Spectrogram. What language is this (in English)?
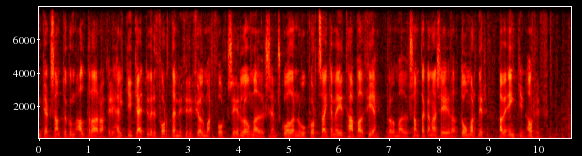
Icelandic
